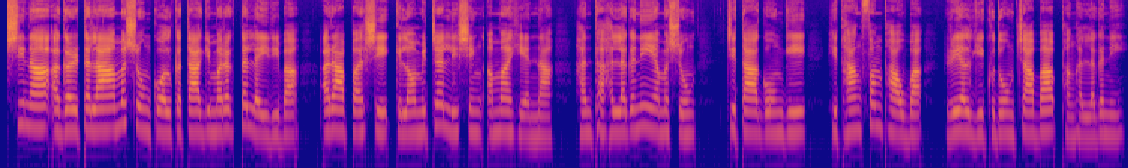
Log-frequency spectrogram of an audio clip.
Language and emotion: Manipuri, neutral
